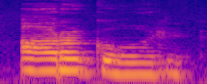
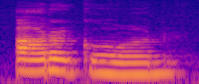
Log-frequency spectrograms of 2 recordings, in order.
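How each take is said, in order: Both takes have the same delivery.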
